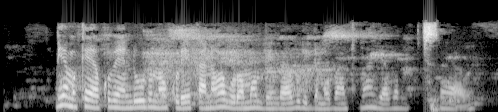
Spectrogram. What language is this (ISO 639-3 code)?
lug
